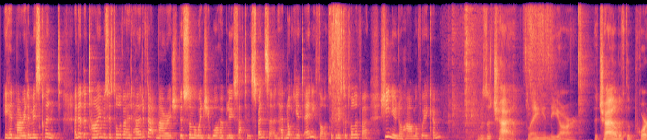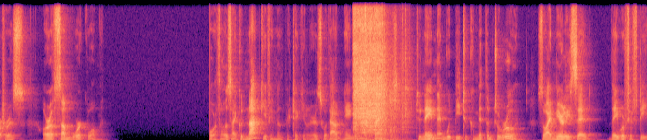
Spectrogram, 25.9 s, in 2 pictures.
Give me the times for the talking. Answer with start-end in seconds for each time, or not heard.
0.1-8.9, 9.6-14.9, 17.1-25.8.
